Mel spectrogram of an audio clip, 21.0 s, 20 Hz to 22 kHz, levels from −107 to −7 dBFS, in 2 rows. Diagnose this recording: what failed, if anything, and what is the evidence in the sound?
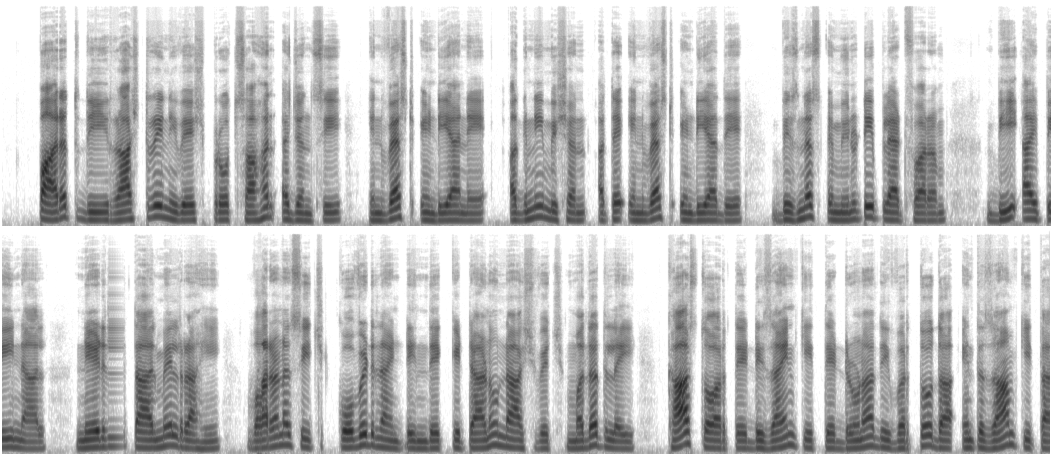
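At 11.57 to 11.73 s, just before "ਤਾਲਮੇਲ ਰਾਹੀਂ", the sound stretches into a held, fading tail, then jumps ahead. This is a burst of packet loss on the network path: about 140 ms never arrived, and the receiver extended and faded the last sound across the whole gap instead of going silent.

From 13.05 to 13.11 s, between "ਤਾਲਮੇਲ ਰਾਹੀਂ" and "'ਚ ਕੋਵਿਡ ਉੱਨੀ ਦੇ", there is a brief smear. This is short concealed packet loss, also on the network: about 40 ms went missing, and the decoder filled it by continuing the preceding sound before blending back into the real stream.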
